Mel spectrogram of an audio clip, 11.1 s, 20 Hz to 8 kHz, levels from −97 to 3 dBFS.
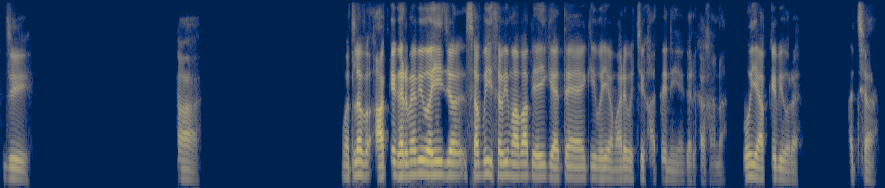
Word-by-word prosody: जी। 115 -5 -5 1.9
हाँ। 115 -4 -6 1.8
मतलब 155 +3 +1
आपके 140 +5 +5
घर 150 0 +6
में 165 +1 +3
भी 175 - +4
वही 165 0 +6
ज - - +5 0.2
सभी 160 +3 +1
सभी 155 +1 0
माँ-बाप 155 0 +2
यही 140 0 -1
कहते 140 -1 -2
हैं 130 -1 -2
कि 135 +1 -10
भई, 125 0 -5
हमारे 120 +1 -5
बच्चे 125 +2 -10
खाते 120 - -11
नहीं 110 -3 -17
हैं 100 - -20
घर - - -14
का - - -11
खाना। - - -22 0.3
वही 145 +1 -1
आपके 130 - -3
भी 120 - -6
हो 110 -2 -9
रहा 100 - -13
है। - - -38 0.6
अच्छा। - - -7
135 Hz, 175 wpm, -24 LUFS, 120-155 Hz, 1.9 s, घर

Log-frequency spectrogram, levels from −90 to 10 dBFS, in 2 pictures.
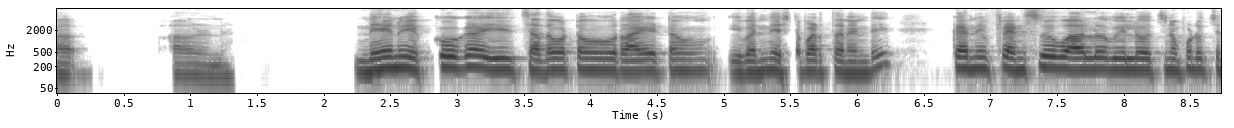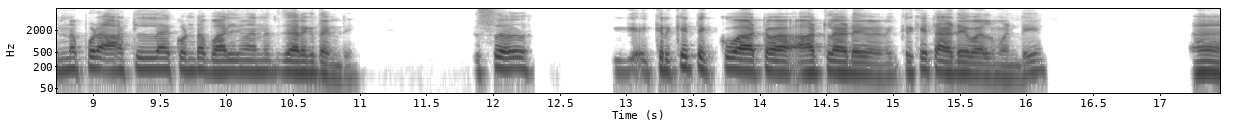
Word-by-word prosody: ఆ! - - -5 0.9
అవునండి. 115 -3 -10 1.1
నేను 180 +3 +4
ఎక్కువగా 190 +4 +1 0.2
ఈ - - +3 0.2
చదవటం, 165 +2 0 0.2
రాయటం 155 +1 0 0.4
ఇవన్నీ 145 +4 -1
ఇష్టపడతానండి, 145 +2 -3 0.6
కానీ 180 -1 +3
ఫ్రెండ్సు 175 +2 +1
వాళ్ళు, 170 +1 +5
వీళ్ళు 165 0 +1
ఒచ్చినప్పుడు, 160 +1 -5
చిన్నప్పుడు 170 +2 -1
ఆటల్లేకుండా 165 0 -2
బాల్యవనేది 145 0 -1
జరగదండి. 130 -8 0 1.0
సో, 180 +1 +3 0.9
ఇగ 145 - -11 0.2
క్రికెటెక్కువ 175 +1 0
ఆట 150 0 0 0.3
ఆటలడేవా‌‌న్ని. 130 -5 +1
క్రికెట్ 150 +3 -2
ఆడేవాళ్ళవండి. 120 -2 -1 1.2
ఆ! 140 - 0
155 Hz, 90 wpm, -22 LUFS, 140-170 Hz, 1.2 s, వాళ్ళు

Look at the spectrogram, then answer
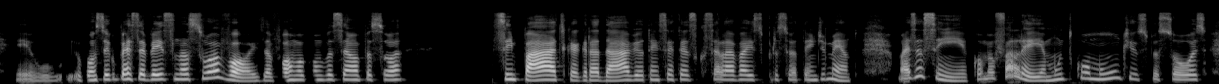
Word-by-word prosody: Eu 85 +2 -11
eu 200 - -12
consigo 220 +4 0
perceber 235 -1 +3
isso 240 +1 -6
na 235 0 +2
sua 280 +6 +3
voz, 170 - +3
a 180 - -3
forma 210 +4 -1
como 210 -1 -9
você 225 0 -3
é - - +4
uma 215 0 +2
pessoa 215 0 -2 0.9
simpática, 215 -4 +6
agradável, 190 +2 +2
eu 210 - -6
tenho 215 -1 -7
certeza 220 -1 -6
que - - -18
você - - -6
leva 215 +1 0
isso 210 -1 -8
pro 220 - -15
seu 200 - -8
atendimento. 210 - -6 0.4
Mas - - -1
assim, 200 - -3
como 140 - -8
eu 140 - -7
falei, 180 - -1
é - - -5
muito 230 +6 -7
comum 270 +1 -4
que 260 -2 -11
as 235 - -9
pessoas 115 -3 -4
215 Hz, 185 wpm, -23 LUFS, 185-235 Hz, 0.9 s, simpática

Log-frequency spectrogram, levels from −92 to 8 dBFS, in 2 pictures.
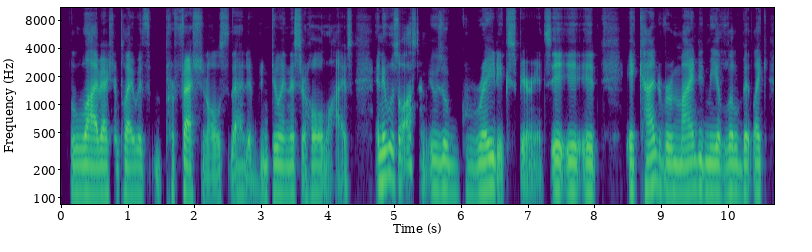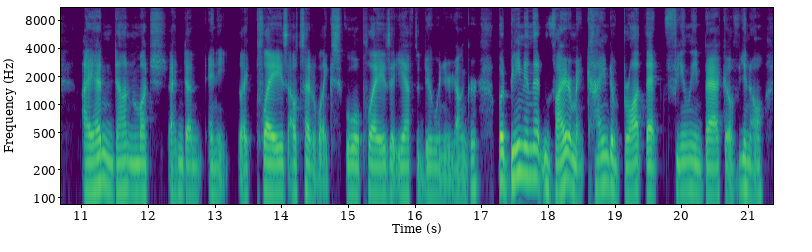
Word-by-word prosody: a - - -4
live 110 -1 +4
action 110 -1 0
play 105 -1 0
with 105 -1 -4 0.3
pr - - -15
professionals - - -1
that 110 0 -4
have 140 - -6
been 110 -1 -5
doing 110 -2 0
this 110 0 -2
their - - -4
whole 110 +2 -2
lives, - - -8 0.3
and 140 - +3
it 150 - +8
was 165 -3 0
awesome, - - -3
it - - -3
was 125 0 0
a 125 - +3 0.2
great 120 +5 +2
experience, - - -5
it 125 - +5 0.2
it 120 - +1 0.2
it 115 - -1 0.5
it 115 0 -1
kind 130 +3 +1
of 120 - -6
reminded 115 +1 +2
me 115 -1 +2
a - - +4
little 115 +2 +1
bit, 115 +2 0
like 115 -1 -1 0.4
I 120 - +1
hadn't 130 -1 +3
done 120 +1 0
much 115 -1 -2
I 100 - -1
hadn't 115 +3 -4
done 110 0 -7
any, 105 0 -6 0.2
like, - - -2
plays 115 -1 +4
outside 115 -2 -1
of, - - -8
like, - - -5
school 110 -1 -1
plays 110 -2 +1
that 110 - -3
you 110 - +1
have 110 0 -2
to - - -11
do 105 - -4
when 105 - -6
you're - - -7
younger, 125 +2 -6 0.3
but 150 - +8
being 175 +4 +6
in 170 -1 +2
that 165 -3 +2
environment 120 -1 +3
kind 135 +2 -1
of 115 -6 0
brought 115 +3 +1
that 110 -1 +3
feeling 120 -1 -2
back 105 0 +2
of - - -2
you 130 0 0
know, 110 -1 -4
115 Hz, 205 wpm, -23 LUFS, 110-125 Hz, 0.5 s, it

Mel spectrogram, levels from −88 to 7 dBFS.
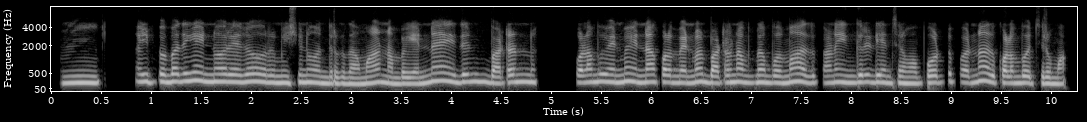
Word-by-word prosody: ம். 200 0 +1 0.5
இப்ப 225 +3 -1
பார்த்தீங்கன்னா, 245 +3 +2
இன்னொரு 230 0 +2
ஏதோ 225 +2 +1
ஒரு 210 - 0
மிஷின் 205 +2 0
வந்திருக்குதாம்மா! 185 -1 0
நம்ம 180 -1 0
என்ன 190 +5 +1 0.2
இதுன்னு 225 +2 0
பட்டன் 210 +4 0 0.6
குழம்பு 215 +3 +1
வேணுமா? 220 +2 +1
என்ன 215 +2 +2
குழம்பு 210 -2 +1
வேணுமோ! 210 +4 0
பட்டன் 210 +3 +1
அமுக்குன்னா 210 0 0
போதுமா, 200 +3 +1
அதுக்கான 200 +1 -4
இன்கிரீடியன்ட்ஸ் 205 -1 -1
நம்ம 185 -1 0
போட்டு 205 +3 -1
போனா, 210 +5 0
அது 210 - 0
குழம்பு 195 0 +1
வச்சுருமா! 180 -2 -1
205 Hz, 165 wpm, -23 LUFS, 195-220 Hz, 0.6 s, பார்த்தீங்கன்னா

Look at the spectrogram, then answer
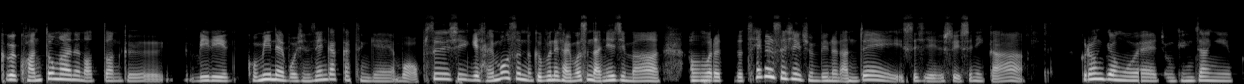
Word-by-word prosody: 그걸 215 -1 +4
관통하는 210 +1 +3
어떤 165 +1 -5
그 155 - -6 0.3
미리 175 -1 +1 0.2
고민해 215 +2 +5
보신 160 -1 -4
생각 225 +4 0
같은 180 -5 -6
게 150 -1 -7 0.2
뭐 150 -2 -4
없으시기 230 - -1
잘못은 230 +4 +2
그분의 195 +2 +2
잘못은 185 +6 +2
아니지만 165 -3 +1 0.3
아무래도 180 -1 0
책을 345 +1 +5
쓰실 260 -6 +3
준비는 170 -3 -2
안 160 -1 -2
돼 205 -5 +1
있으실 150 -2 -6
수 160 - -6
있으니까 160 +1 -5 0.6
그런 250 +2 +4
경우에 180 -7 +1
좀 160 0 -10
굉장히 170 -1 -3
180 Hz, 335 characters per minute, -21 LUFS, 165-210 Hz, 0.6 s, 고민해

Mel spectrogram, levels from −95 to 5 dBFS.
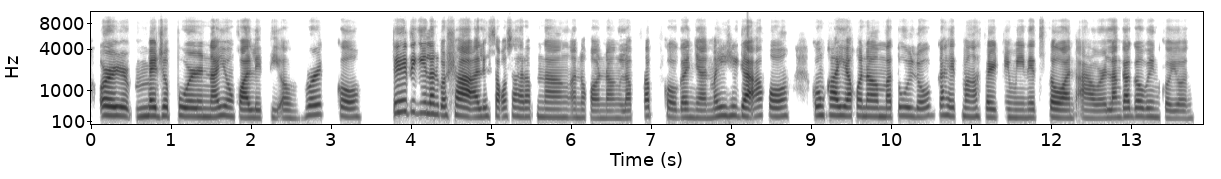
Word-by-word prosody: or 230 -2 +7
medyo 220 +2 +3
poor 210 -2 +2
na 200 0 +4
yung 220 -1 -3
quality 185 -1 0
of 180 -2 -8
work 250 +2 +2 0.2
ko, 210 -1 0 0.4
tinitigilan 290 -3 +4
ko - - +2
siya, 225 -4 +7
aalis 210 +1 -2
ako 210 - -2
sa 220 0 -5
harap 205 +1 -4
ng 195 -1 -4
ano 185 -1 -7
ko 175 -1 -3
ng 175 0 -7
laptop 175 +6 -4 0.2
ko 195 -3 -4
ganyan, 185 -1 -3
mahihiga 225 +2 +2
ako, 220 0 -1 0.3
kung 235 0 -1
kaya 230 -2 +4
ko 225 - -1
na 215 -1 +2
matulog 210 +1 -4
kahit 235 -2 -3
mga 210 -1 -4
30 195 0 -1
minutes 185 0 -5
to 200 - +3
1 180 -1 +2
hour 175 0 -4
lang, 185 +1 -1
gagawin 205 -1 -1
ko 185 -1 -8
'yon 170 0 -9
205 Hz, 175 wpm, -22 LUFS, 190-225 Hz, 0.4 s, or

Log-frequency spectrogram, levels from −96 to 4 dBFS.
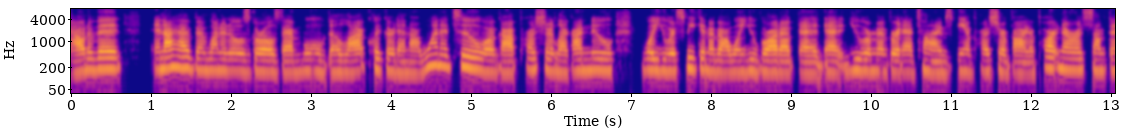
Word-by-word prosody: out 150 +3 +4
of 175 0 -4
it, 185 +1 +4 0.4
and 175 +1 +1
I 190 +1 +11
have 195 -2 +2
been 170 -2 -5
one 170 0 -3
of 165 - -4
those 165 -1 -3
girls 155 -1 +2
that 150 0 0
moved 160 -1 -9
a 150 0 -2
lot 150 +1 +2
quicker 165 -3 -4
than 145 -1 -6
I 140 -1 -2
wanted 215 +6 -2
to, 215 -2 +2
or 160 -4 +2
got 150 -1 +3
pressure 175 -1 -5
like 150 -2 -3
I 165 +1 +3
knew 170 0 -5 0.4
what 170 -1 0
you 165 - -8
were 160 0 +2
speaking 175 0 -4
about 155 -2 +1
when 155 0 -4
you 165 0 -8
brought 155 -1 +5
up 145 0 +3
that 140 -1 -1
that 150 +1 0
you 170 0 -6
remember 160 -1 0
that 150 -1 -2
times 145 -4 -3
being 155 -1 -5
pressured 155 -1 -4
by 145 -1 +1
a 140 0 -7
partner 180 0 +2
or 170 - -2
something, 165 -1 -4
160 Hz, 220 wpm, -23 LUFS, 150-175 Hz, 0.4 s, I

